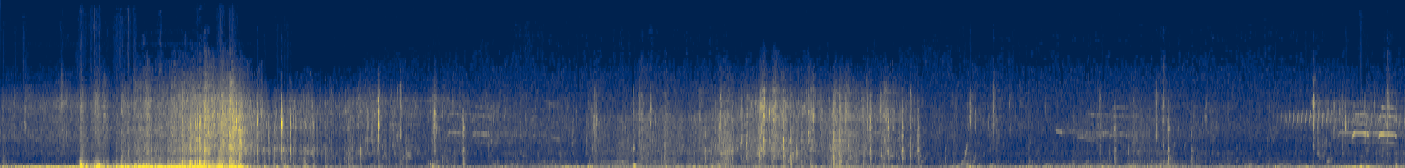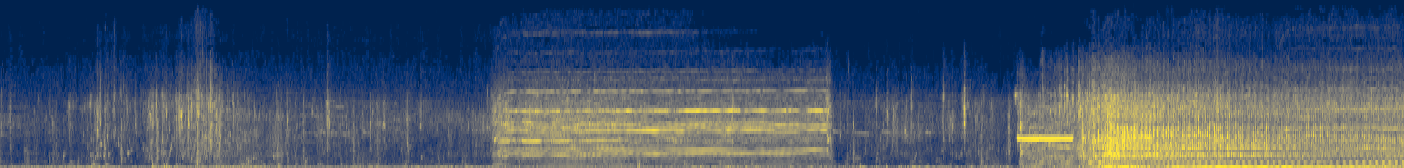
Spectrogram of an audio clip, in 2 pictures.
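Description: Pickup truck engine running as it backs a bass boat on its trailer down a rough dirt bank into a pond, with knocks and rattles from the rig. The engine is loud for the first couple of seconds, then settles, and it is loud again for the last few seconds.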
